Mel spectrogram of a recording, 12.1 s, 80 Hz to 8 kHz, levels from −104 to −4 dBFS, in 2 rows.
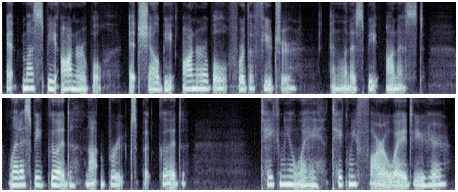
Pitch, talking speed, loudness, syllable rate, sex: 200 Hz, 170 wpm, -20 LUFS, 4.9 syllables/s, female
